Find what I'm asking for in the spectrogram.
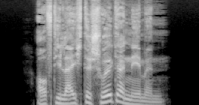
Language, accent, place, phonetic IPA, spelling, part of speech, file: German, Germany, Berlin, [aʊ̯f diː ˈlaɪ̯çtə ˈʃʊltɐ ˈneːmən], auf die leichte Schulter nehmen, verb, De-auf die leichte Schulter nehmen.ogg
- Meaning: to make light of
